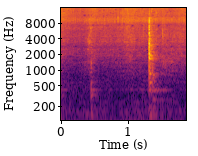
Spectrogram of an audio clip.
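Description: Chicken pot pie filling being stirred in a pan makes a soft scrape and then a sharper clack of the spoon against the pan, over a faint sizzle, close by and brief.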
